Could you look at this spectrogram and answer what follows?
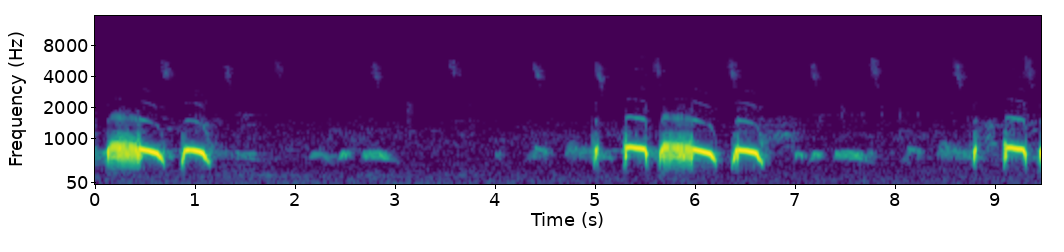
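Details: Decoy spotted dove cooing in the morning to call wild doves: loud, low hollow coos in short phrases, a long throaty note followed by two or three clipped falling coos, repeated after pauses, with soft murmurs between.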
